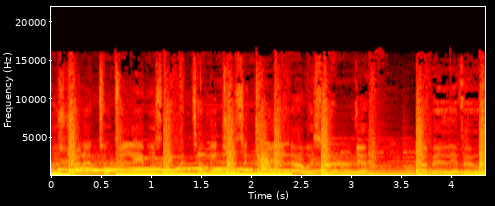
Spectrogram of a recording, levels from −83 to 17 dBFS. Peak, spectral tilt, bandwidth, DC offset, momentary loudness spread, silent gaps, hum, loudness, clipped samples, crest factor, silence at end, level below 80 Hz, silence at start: -2 dBFS; -5 dB/octave; 16.5 kHz; under 0.1%; 7 LU; none; none; -12 LUFS; under 0.1%; 10 dB; 0 s; -14 dBFS; 0 s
